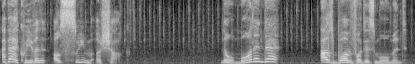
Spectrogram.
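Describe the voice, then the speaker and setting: A woman doing a gruff young island diver. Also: medium pitch, sing-song, normal speed, no room sound. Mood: eager. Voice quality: gruff old-man voice.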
